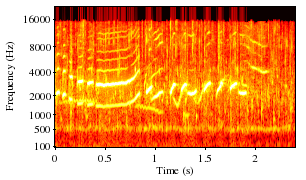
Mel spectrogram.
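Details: White-rumped shama song used as a lure recording to provoke stalled or lazy captive birds into singing. Rich whistled phrases with rising slurs, then a run of quick rolling trilled notes. A steady trickle of water runs underneath.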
